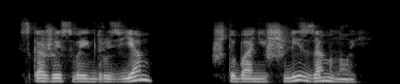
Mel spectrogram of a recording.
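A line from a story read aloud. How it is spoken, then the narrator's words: Calm, broken German, stout man. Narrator (Russian): небольшого толстого человека, который на ломаном немецком языке спокойно говорил ей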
